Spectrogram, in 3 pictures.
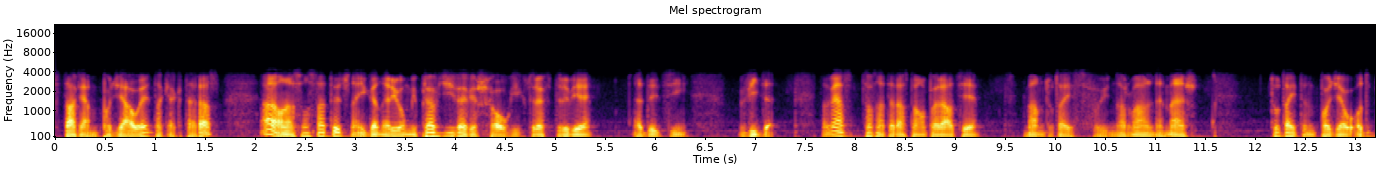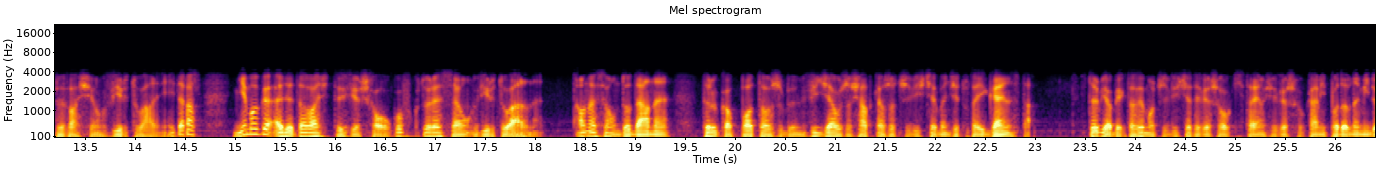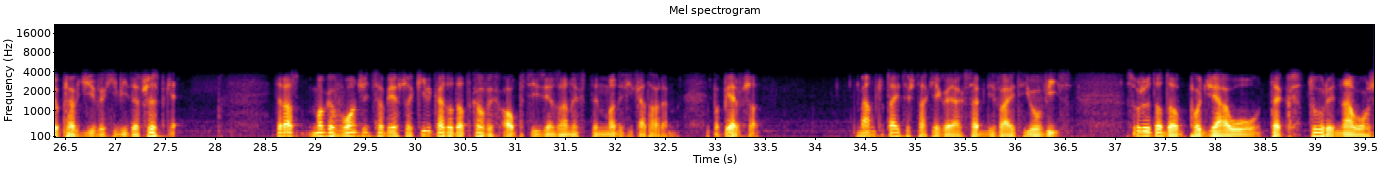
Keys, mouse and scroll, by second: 0.8 w, 4.6 Tab, 6.6 Tab, 7.8 ctrl+z, 8.1 ctrl+z, 8.4 ctrl+z, 9.0 ctrl+z, 10.5 right click, 11.0 right click, 11.2 a, 11.4 a, 14.4-15.8 scroll up 3, 15.8 right click, 15.8-16.6 scroll up 2, 16.6 right click, 17.1 right click, 17.5 right click, 18.0 right click, 18.5 right click, 21.2 z, 21.6 Tab, 21.9 z, 23.8 middle click, 25.2 shift+middle click, 26.3 middle click, 27.6 middle click, 28.4 middle click, 29.2 middle click, 29.6 scroll up 1, 29.9 scroll down 2, 30.5 shift+middle click, 31.4 Tab, 32.7 middle click, 33.2 middle click.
